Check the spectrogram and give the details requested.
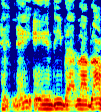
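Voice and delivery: hushed, soft, scary killer-doll voice. Talking about the actor who voices the doll, quoting it: scary Chucky voice. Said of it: "and that voice and that doll, like".

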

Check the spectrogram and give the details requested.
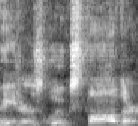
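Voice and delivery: high, very loud shouting yell. Retelling a friend yelling a spoiler at a crowd from a car: imitating a friend yelling. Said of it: "he yells out".

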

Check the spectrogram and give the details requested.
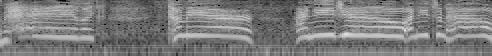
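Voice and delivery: high-pitched, far-carrying, put-on yell calling out. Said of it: "yelling across the house to him".

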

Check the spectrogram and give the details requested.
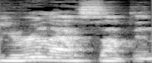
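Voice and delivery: ordinary delivery

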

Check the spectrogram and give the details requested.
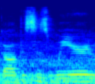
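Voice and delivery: ordinary talk

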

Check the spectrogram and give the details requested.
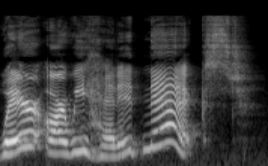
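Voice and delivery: loud, slow, drawn-out, very excited voice.

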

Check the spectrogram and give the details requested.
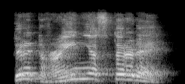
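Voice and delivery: put-on Scottish accent. Trying to copy the other speaker's accent, in a stereotype scottish accent. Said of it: "it's a stereotype Scottish".

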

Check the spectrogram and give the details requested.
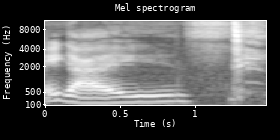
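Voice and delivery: slow, dragging delivery, words delayed, "guys" drawn out. Answering why Spinner talks so slow, imitating Spinner's dragged words. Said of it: "He, like, drags it".

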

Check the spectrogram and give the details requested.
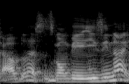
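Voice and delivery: ordinary talk

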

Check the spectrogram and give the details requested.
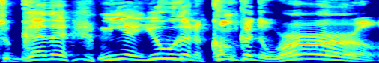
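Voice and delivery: put-on b-boy style voice. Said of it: "when I said world like that, I sounded like that boy from the, the B-boy".

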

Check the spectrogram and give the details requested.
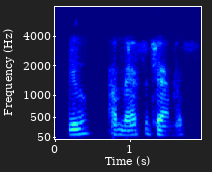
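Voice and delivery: acted calm delivery. Retelling what was said to the speaker, imitating a very calm voice. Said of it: "in a very calm voice like that".

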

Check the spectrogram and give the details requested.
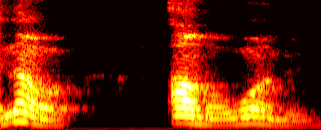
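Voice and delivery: very drawn-out, slow, deep bass voice. Acting out what a confused kid might hear: imitating a deep voice. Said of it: "in this deep voice".

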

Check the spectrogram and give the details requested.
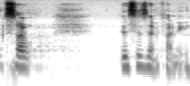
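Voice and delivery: half-whispered, breathy, laughing through the words. Starting to describe a show about a paralyzed man, laughing while talking.

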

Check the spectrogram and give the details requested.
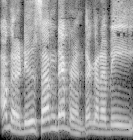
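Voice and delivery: put-on quick old country-man voice.

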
